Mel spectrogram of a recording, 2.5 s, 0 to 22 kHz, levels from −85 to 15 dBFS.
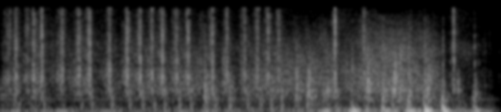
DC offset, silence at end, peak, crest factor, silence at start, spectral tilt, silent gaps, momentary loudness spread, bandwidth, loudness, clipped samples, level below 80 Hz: under 0.1%; 0.05 s; -4 dBFS; 28 dB; 0 s; -2.5 dB/octave; none; 5 LU; 17 kHz; -33 LUFS; under 0.1%; -34 dBFS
